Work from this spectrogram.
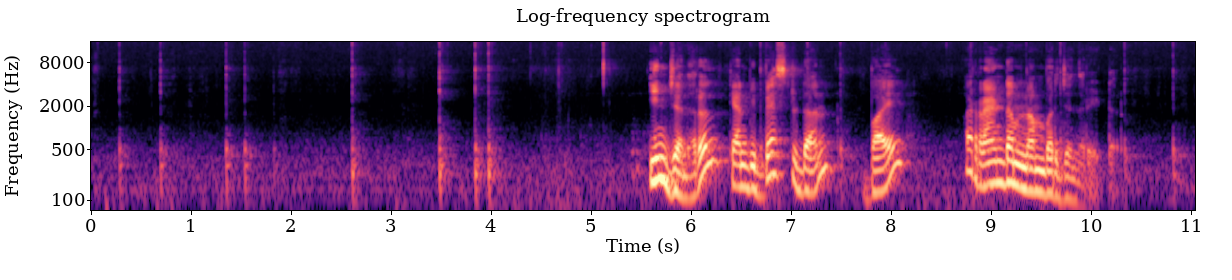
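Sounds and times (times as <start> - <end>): pen tapping and scratching: 0.0 - 2.8, 3.4 - 4.2, 6.5 - 7.7, 9.5 - 11.0.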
